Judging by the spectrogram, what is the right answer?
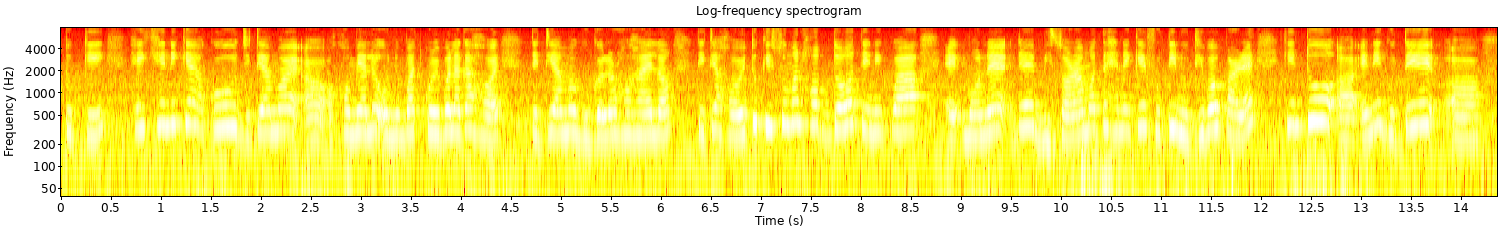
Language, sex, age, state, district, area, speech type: Assamese, female, 18-30, Assam, Nalbari, rural, spontaneous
